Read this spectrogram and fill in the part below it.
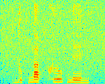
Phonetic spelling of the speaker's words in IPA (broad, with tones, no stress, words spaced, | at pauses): du˨˩k̚ŋa˦˥k̚pʰlu˥˩ʔne˧n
